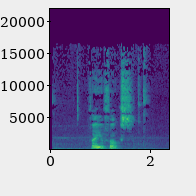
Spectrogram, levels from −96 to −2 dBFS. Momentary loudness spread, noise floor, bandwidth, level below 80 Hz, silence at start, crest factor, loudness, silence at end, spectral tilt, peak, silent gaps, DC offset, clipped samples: 22 LU; -56 dBFS; 16.5 kHz; -62 dBFS; 0.1 s; 18 dB; -30 LUFS; 0.45 s; -2.5 dB/octave; -16 dBFS; none; under 0.1%; under 0.1%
